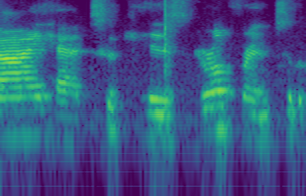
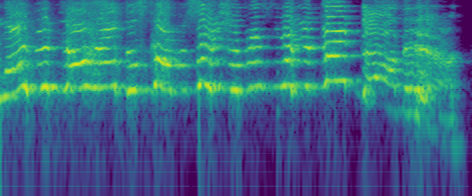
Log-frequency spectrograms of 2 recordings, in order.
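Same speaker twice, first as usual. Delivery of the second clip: exasperated shout; 9 dB louder than usual. Retold or imitated. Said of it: "I was like".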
